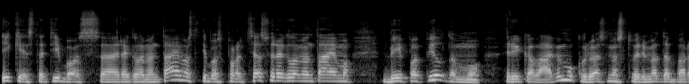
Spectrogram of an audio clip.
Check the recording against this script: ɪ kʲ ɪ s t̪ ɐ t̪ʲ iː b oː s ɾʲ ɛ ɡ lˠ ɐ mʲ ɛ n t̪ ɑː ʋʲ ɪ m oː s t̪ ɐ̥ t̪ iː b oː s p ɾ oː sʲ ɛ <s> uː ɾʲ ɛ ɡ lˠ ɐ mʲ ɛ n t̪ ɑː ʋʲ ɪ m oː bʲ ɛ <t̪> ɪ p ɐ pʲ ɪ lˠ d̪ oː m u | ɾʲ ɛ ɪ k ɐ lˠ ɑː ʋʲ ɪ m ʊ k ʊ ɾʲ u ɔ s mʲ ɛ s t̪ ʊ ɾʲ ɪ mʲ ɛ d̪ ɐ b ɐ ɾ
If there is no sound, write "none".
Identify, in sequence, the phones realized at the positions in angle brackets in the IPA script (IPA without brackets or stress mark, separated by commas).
s, none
